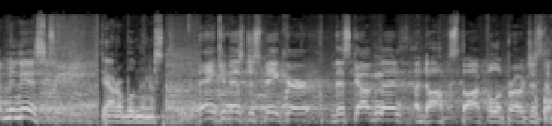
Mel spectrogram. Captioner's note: chatter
